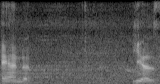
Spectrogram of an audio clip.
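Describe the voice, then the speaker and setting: A man's voice: medium pitch, flat delivery, extremely slow, background noise. A man hosting a conspiracy video, talking casually with lots of ums, a little sick and losing his voice. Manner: loose, chatty, many ums and self-corrections. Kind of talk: casual rambling talk to camera. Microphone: phone camera.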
